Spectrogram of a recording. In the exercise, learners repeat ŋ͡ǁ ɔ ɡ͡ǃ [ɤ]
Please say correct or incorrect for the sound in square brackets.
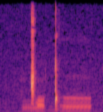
correct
